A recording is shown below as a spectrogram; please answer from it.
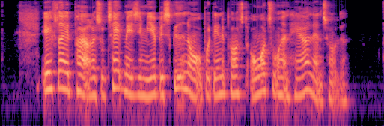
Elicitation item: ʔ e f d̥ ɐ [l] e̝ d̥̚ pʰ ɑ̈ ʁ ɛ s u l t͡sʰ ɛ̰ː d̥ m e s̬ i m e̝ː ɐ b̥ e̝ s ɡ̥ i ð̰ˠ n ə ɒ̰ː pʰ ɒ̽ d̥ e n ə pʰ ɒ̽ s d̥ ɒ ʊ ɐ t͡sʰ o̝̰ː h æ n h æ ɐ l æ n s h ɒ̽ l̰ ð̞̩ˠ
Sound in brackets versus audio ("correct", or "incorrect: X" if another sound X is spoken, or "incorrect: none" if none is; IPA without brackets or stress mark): incorrect: none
